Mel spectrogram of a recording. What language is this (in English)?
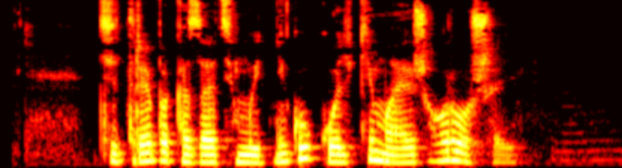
Belarusian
